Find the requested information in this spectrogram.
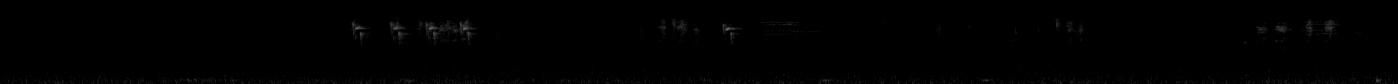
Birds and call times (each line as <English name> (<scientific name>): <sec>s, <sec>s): Tawny-flanked Prinia (Prinia subflava): 4.5s, 12.7s
Gray-backed Camaroptera (Camaroptera brevicaudata): 7.8s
